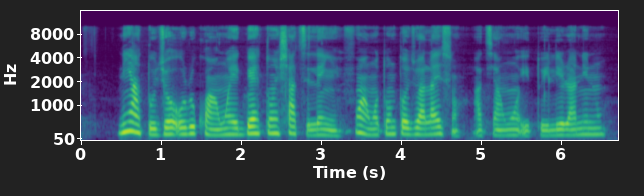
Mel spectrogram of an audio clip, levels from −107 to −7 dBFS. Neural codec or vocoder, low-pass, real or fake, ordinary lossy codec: none; 9.9 kHz; real; none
